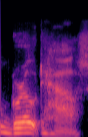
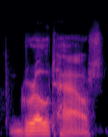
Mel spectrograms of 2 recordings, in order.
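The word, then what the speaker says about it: Grotehaus: good friend named joel his name is joel groat house and i was i've been saying his name wrong for a long time it's joel grote house and he's a grot i think h-a-u-s maybe that's right i'm about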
